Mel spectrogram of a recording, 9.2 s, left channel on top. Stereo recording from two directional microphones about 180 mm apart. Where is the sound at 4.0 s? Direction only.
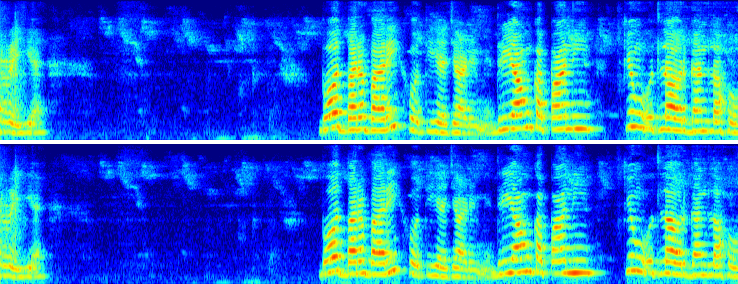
45° right (ahead or behind).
